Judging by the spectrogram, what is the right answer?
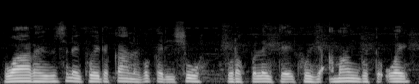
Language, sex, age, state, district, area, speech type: Manipuri, male, 30-45, Manipur, Thoubal, rural, spontaneous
